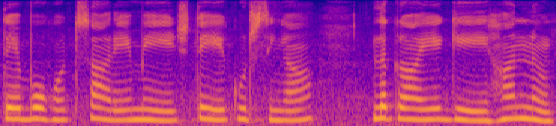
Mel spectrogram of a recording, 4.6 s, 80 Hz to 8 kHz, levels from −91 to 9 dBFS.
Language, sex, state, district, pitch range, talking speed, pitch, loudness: Punjabi, female, Punjab, Kapurthala, 230-255 Hz, 115 wpm, 245 Hz, -17 LUFS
